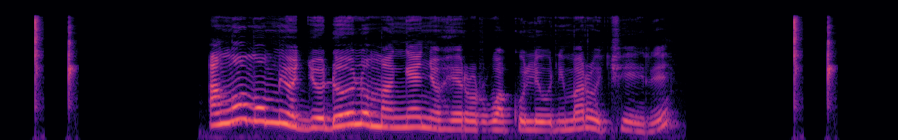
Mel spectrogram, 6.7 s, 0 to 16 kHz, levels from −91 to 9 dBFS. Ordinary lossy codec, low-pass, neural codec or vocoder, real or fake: none; 10.8 kHz; none; real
